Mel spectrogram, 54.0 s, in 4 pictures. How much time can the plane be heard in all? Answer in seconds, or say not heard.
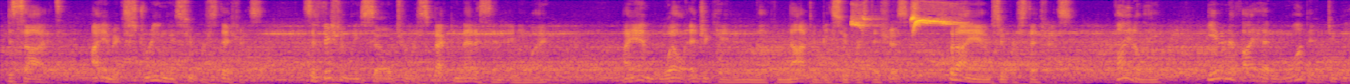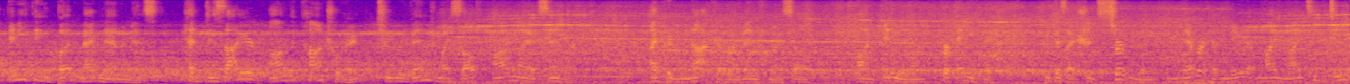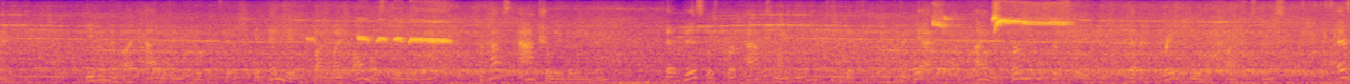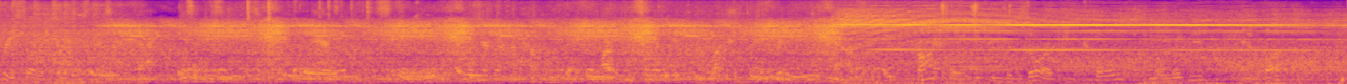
54 s.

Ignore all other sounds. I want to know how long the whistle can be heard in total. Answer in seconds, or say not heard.
4 s.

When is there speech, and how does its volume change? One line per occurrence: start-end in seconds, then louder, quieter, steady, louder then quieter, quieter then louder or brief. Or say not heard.
0.0-53.9 steady.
